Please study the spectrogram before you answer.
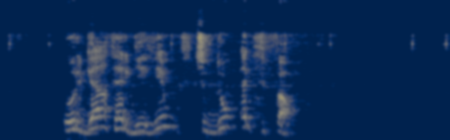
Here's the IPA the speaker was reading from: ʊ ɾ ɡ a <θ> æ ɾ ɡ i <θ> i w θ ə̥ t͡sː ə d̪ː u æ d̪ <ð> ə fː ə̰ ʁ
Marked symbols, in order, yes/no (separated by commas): yes, yes, no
